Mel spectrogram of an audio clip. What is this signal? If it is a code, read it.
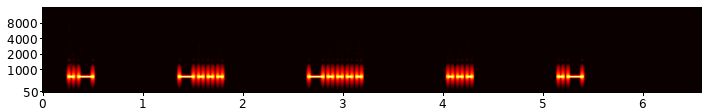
Morse code, heard as a keyed tone, about 25 wpm, spaced as for 9 wpm, 700 Hz. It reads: AB6SA
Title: USA Call Signs - 5 Characters - 6x Character Spacing - 25wpm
